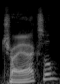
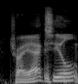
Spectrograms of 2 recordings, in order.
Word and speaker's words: Triaxial: Triaxial Mead Smiths. It's an extra syllable that I don't always pronounce.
